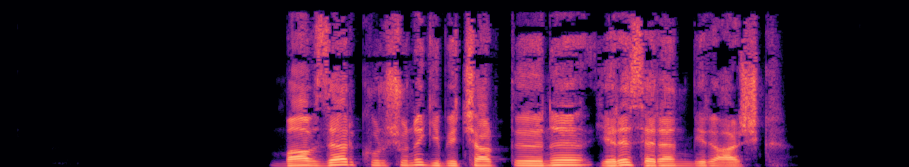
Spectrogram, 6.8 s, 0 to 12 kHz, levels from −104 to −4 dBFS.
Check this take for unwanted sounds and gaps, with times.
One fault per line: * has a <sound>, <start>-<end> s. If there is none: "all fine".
all fine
